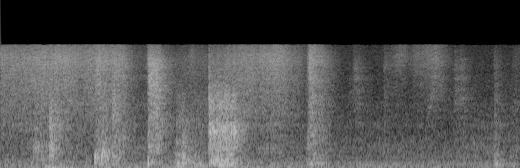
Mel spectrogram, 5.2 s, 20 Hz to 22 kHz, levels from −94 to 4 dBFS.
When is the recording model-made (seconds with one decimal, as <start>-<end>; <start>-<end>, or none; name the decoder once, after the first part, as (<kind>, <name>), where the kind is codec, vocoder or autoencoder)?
0.8-1.6 (vocoder, Vocos); 3.2-5.2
